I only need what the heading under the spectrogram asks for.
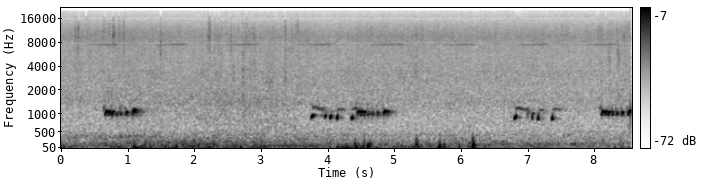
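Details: A wild local zebra dove calling repeatedly from a jackfruit tree, targeted by a bird trapper with a lure cage nearby; its voice is described as big and deep. Soft, rapid trilled cooing phrases about every three seconds over a steady low rumble.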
